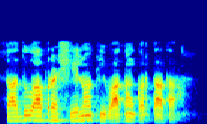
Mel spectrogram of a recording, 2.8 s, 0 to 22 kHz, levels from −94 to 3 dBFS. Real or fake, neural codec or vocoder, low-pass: real; none; 5.4 kHz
